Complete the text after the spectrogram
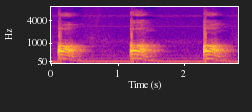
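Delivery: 어 with jaw slightly dropped and cheeks pulled in; cheeks-drawn-in vowel. Shown as a demonstration. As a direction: model 어 alone, falling, with pauses. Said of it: "의식적으로 볼을 안으로 넣어야 돼요".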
